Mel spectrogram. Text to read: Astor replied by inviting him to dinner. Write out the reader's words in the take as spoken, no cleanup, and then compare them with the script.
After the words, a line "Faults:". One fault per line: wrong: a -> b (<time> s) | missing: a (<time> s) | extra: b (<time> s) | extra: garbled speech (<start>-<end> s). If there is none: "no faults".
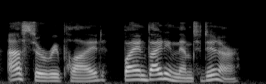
Astor replied by inviting them to dinner.
Faults:
wrong: him -> them (1.8 s)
